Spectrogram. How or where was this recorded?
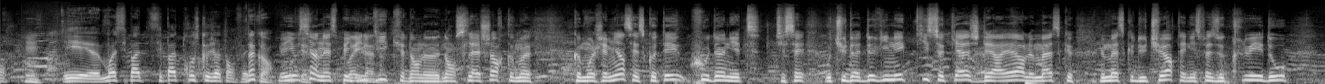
busy venue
